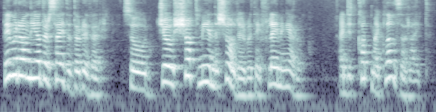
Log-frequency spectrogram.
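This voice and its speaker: Woman playing a chatty, knowing former thief, lively pitch. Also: quick pace, close to an everyday voice. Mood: confessing. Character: frank, inquisitive former woman thief, hardened village storyteller.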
